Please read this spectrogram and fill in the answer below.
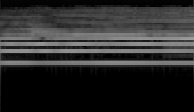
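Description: Shofar (ram's horn) blast: one long note held at a steady pitch.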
